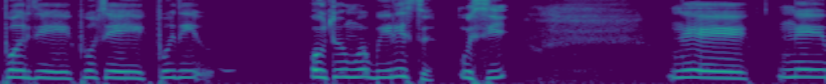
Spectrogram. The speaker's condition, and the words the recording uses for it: Down syndrome. Ça arrive qu'on a des problèmes de déglutition et des problèmes de lenteur.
